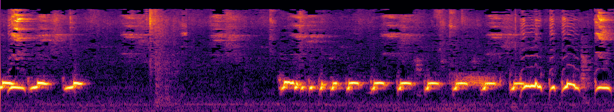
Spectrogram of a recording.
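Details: Local zebra dove with a big, loud voice, used as a lure to draw other zebra doves: rapid runs of short, rolling coos, a brief pair, then a long steady series, with faint rustling behind.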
